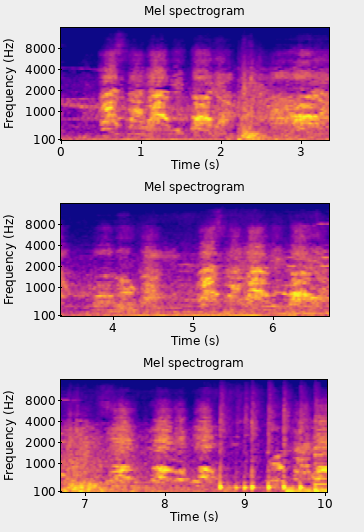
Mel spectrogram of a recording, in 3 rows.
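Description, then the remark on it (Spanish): A large crowd of protesting teachers in Peru, from the 2017 teachers' movement, chants loudly in unison for their dignity, voices rising and falling in a steady rhythm, with sharp rhythmic clapping throughout and occasional dull thumps, continuous. “con amor, con palmas combativas por nuestra dignidad”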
